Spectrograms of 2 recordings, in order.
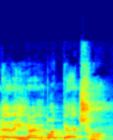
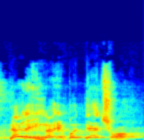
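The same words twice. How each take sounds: First: Mock resigned blame. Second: Put-on old folks saying. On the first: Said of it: "Oh, damn it". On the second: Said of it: "Now it's".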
